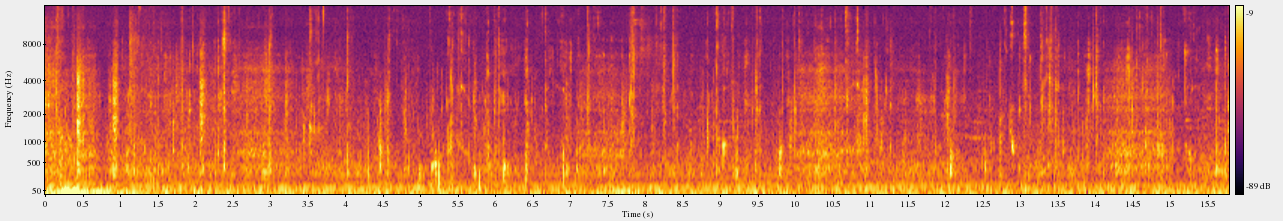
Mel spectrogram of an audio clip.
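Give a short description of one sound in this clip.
A man smacks his lips wetly while eating.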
